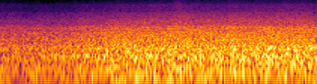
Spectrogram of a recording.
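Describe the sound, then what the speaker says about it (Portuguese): Heavy rain pours outside in a dense, continuous wash of hiss, loud and steady with no pauses. "Tá caindo o pé d'água."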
